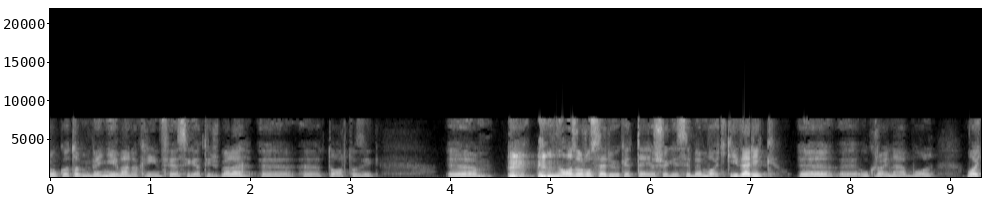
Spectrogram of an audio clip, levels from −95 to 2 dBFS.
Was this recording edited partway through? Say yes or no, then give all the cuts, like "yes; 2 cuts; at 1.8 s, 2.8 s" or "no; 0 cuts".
no; 0 cuts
